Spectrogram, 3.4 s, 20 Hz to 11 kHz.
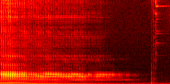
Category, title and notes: Sound effects > Objects / House appliances
knife and metal beam vibrations clicks dings and sfx-089
Vibration, Clang, Trippy, ding, Wobble, Klang, ting, metallic, FX, Vibrate, Metal, Perc, Beam, SFX, Foley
